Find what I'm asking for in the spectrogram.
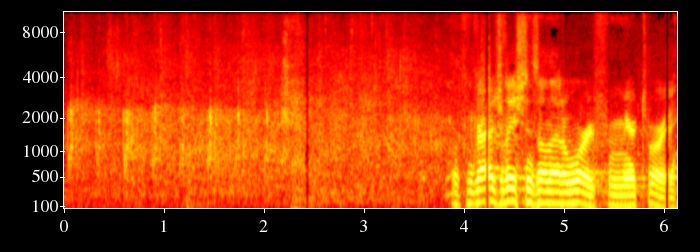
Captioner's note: applause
